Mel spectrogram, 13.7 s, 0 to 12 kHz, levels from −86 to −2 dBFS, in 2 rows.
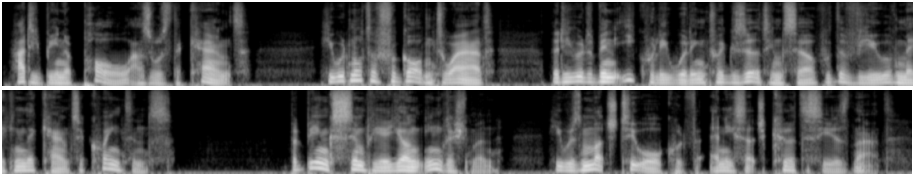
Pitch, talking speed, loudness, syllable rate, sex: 105 Hz, 225 wpm, -22 LUFS, 6.2 syllables/s, male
